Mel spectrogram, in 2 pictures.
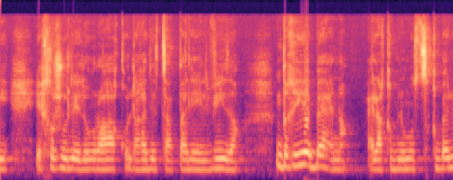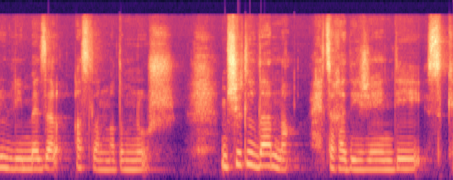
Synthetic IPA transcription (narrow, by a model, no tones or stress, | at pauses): ijəxɾʒulihəlwɾˤɑqwəlːæɣæd̪it̪ːʕt̪ˤɑlihəlvizænd̪ɣjæbaʕnæʕa̰læqɑbləlmʊst̪ə̥qbəlwlːimæzælʔɑsˤlɑnmæd̪ˤəmnṵʃ | mʃit̪əld̪ˤɑɾˤnæħḁt̪ːæɣæd̪ijʒiʕənd̪isə̥kː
